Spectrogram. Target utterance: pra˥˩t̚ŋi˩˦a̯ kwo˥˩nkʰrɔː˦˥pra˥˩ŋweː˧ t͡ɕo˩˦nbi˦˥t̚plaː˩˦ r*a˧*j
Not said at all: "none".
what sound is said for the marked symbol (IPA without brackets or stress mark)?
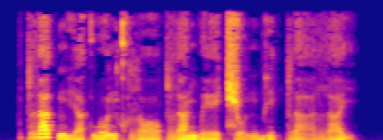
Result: a˥˩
